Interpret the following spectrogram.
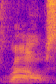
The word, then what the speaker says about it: Rouse: that's fine and that's Rouse it's not pronounced any other way there's no H's or anything people keep putting hes in there no it's like house but it's got an r on it anyway there's my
